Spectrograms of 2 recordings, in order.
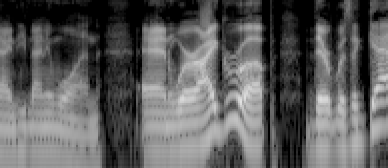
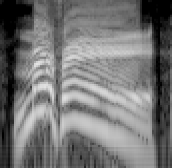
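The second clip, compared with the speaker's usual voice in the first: loud gruff shout of the name; shouted movie line; 7 semitones higher, 8 dB louder than usual. Retold or imitated. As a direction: bark it like the action hero. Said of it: "he turns to the camera and goes".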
